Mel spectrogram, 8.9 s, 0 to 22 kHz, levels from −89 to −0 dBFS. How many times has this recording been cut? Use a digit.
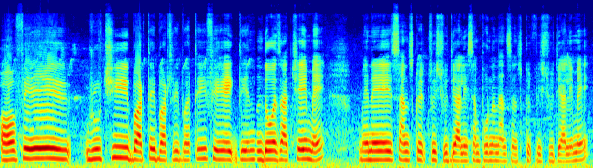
1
